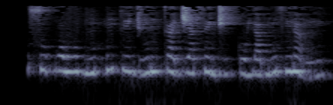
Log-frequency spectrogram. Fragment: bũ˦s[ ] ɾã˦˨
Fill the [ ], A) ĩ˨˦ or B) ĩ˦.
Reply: B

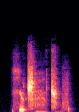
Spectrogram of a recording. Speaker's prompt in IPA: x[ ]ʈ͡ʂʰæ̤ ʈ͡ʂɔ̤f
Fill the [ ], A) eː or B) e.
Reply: B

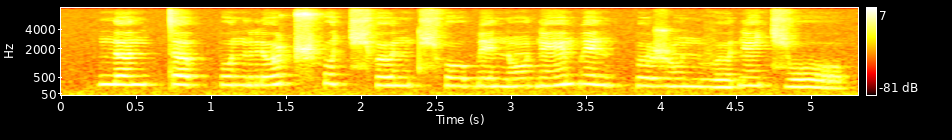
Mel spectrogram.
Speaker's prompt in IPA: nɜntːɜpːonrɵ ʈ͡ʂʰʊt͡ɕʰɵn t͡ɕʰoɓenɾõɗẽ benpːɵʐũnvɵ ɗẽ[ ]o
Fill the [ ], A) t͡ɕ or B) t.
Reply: A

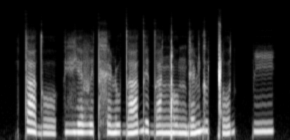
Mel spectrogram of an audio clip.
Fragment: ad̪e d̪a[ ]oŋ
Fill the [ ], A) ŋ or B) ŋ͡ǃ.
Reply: B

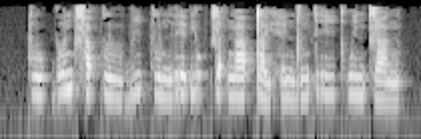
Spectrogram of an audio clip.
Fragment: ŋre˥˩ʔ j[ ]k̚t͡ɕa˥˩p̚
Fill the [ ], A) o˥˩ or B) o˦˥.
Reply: A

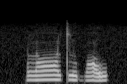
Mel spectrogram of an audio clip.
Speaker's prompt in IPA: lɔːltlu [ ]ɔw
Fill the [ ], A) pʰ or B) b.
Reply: B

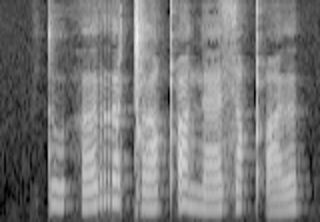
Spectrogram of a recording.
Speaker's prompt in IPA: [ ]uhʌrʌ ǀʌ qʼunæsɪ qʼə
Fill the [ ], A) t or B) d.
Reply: A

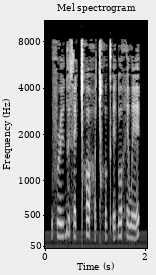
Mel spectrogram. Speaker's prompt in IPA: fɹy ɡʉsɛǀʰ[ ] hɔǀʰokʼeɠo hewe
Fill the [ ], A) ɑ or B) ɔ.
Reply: B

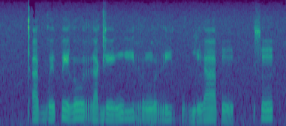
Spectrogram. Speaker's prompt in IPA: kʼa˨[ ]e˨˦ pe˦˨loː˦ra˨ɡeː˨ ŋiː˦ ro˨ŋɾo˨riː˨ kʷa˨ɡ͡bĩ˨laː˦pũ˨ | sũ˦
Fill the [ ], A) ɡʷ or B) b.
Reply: A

